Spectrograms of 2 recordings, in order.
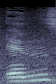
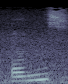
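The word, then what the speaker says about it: Enns: week they had pete i think it's ends is how you pronounce it i think it's e-e-m-s ends i believe who's a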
